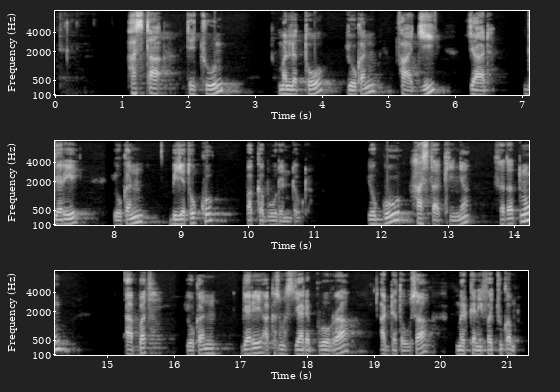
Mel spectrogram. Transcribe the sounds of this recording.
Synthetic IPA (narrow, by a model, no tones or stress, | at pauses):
hɐst̪ʼaː | d͡ʒɛt͡ʃːuːn | mɐlːɐt̪ːo̞ːjo̞ːkanfaːd͡ʒːiː | jaːd̪ɐ̥ | ɡɐɾe̞ː | jo̞ːkaːnbɪjːɐt̪ɔkːɔ | b̥ɐkːɐboːd̪ɐnd̪ɐʔuᶑɐ̥ | jɔɡːuːhast̪ʼaːkʰe̞ːɲːa | sɐt̪ʼɐt̪ʼnuː | ᶑaːbːɐt̪ɐ̥ | jo̞ːkaːn | ɡɐɾe̞ːʔɐkːɐsʊmɐsjaːd̪ɐbɪɾoːrːaː | ɐd̪ːɐt̪ɐʔusaː | mɪɾkɐneːfːɐt͡ʃːuːkʼɐbnɐ̥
